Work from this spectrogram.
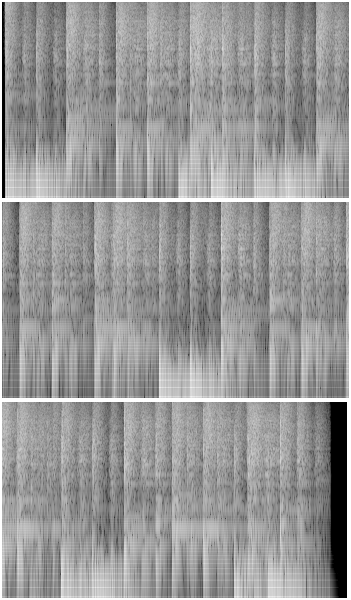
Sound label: Drums Drum Remix Stutter Verb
